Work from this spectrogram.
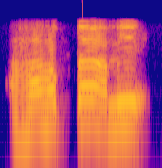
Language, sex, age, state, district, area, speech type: Assamese, male, 18-30, Assam, Tinsukia, rural, conversation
